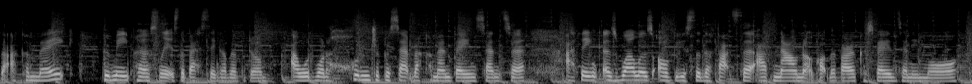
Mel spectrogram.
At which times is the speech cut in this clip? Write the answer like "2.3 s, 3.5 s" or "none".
0.9 s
